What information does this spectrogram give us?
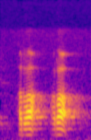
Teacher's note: Jadi lisannya itu makhrajnya kan ujung lisan dengan langit-langit bagian depan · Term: huruf ro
